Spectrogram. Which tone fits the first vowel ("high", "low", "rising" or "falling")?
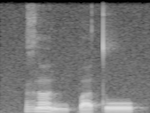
falling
